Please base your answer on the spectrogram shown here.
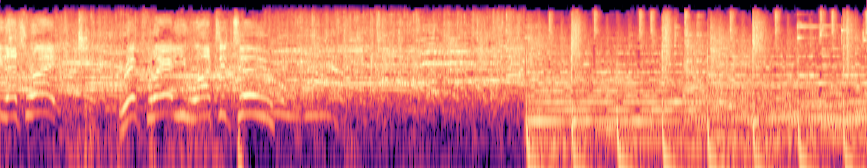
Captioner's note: bell ringing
